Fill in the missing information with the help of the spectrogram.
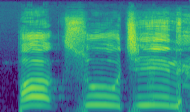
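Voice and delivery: high, loud, slow winner reveal; hyped giveaway announcement. Acted. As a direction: shout the winner's name with glee.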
